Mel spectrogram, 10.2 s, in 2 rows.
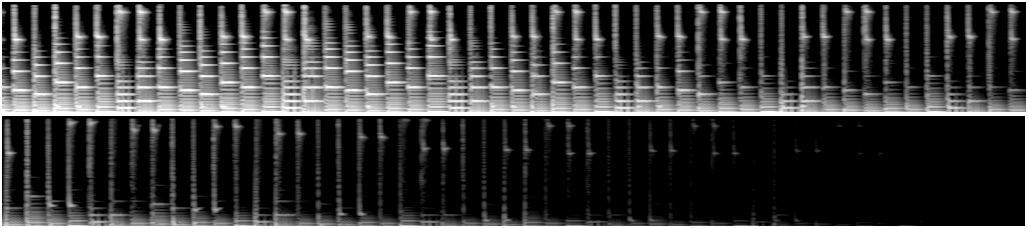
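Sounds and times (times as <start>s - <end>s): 
Pro-One and Monotribe synthesizers playing in sync: 0.0s - 7.2s.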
